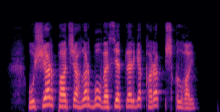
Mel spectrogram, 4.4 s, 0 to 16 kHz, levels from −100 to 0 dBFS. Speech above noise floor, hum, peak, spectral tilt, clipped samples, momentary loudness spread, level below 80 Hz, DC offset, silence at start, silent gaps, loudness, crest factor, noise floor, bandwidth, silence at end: 33 dB; none; -14 dBFS; -5.5 dB/octave; under 0.1%; 11 LU; -76 dBFS; under 0.1%; 0.55 s; none; -30 LUFS; 18 dB; -63 dBFS; 7.8 kHz; 0.5 s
